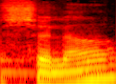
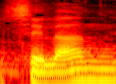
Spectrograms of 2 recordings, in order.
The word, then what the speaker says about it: Celan: Tu disais que tu aimais Paul Celan, ou Paul Celan, selon la prononciation.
